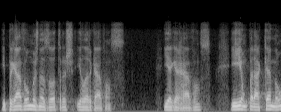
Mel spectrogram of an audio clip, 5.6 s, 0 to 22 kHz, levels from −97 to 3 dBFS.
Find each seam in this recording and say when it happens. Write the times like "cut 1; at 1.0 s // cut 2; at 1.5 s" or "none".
cut 1; at 3.1 s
